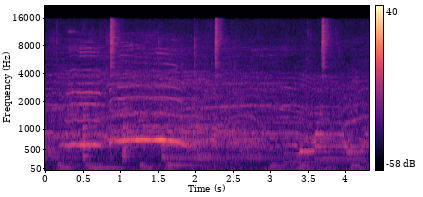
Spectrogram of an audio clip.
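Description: A live rock band (electric guitar, bass and drums) plays the song with held chords over a bass line, marked by a drum hit about every second and a half.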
